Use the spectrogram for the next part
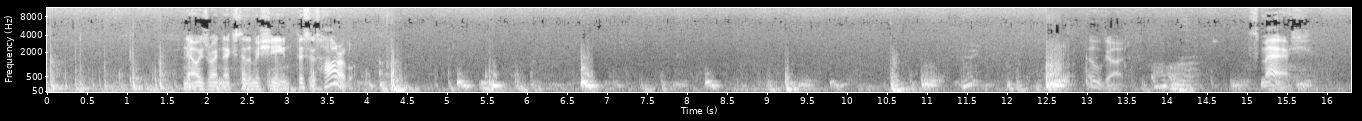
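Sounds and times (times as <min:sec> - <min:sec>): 
running footsteps on taped recording: 0:00.0 - 0:15.9
faint hum: 0:00.0 - 0:16.2
speech: 0:01.8 - 0:04.0, 0:05.1 - 0:05.8, 0:15.2 - 0:16.0.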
